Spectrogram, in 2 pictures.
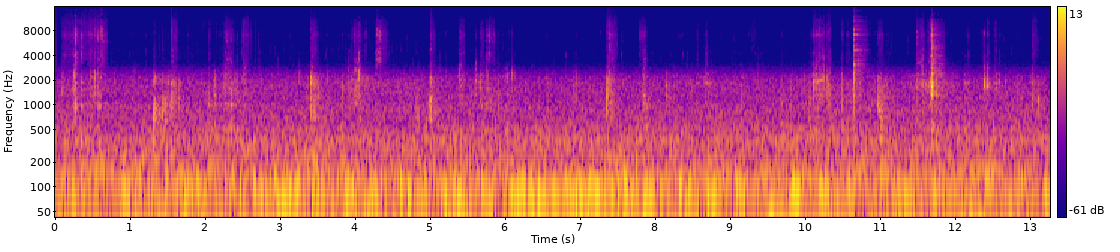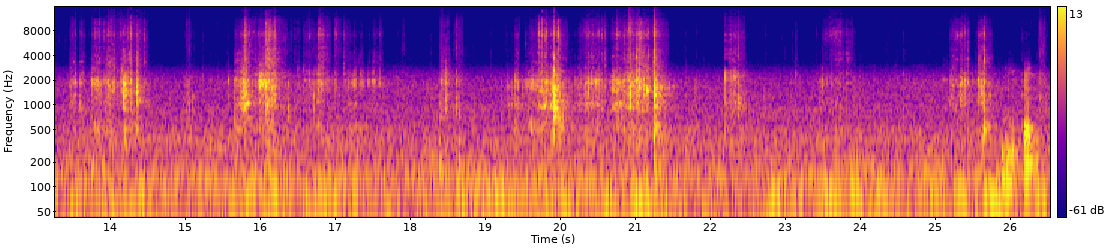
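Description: Blue crabs being dropped into a pot of boiling broth, their shells clicking and clattering against each other and the aluminium pot. The clatters come scattered throughout, loudest in a few bunches in the second half, over a steady low background of the boil on the stove.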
